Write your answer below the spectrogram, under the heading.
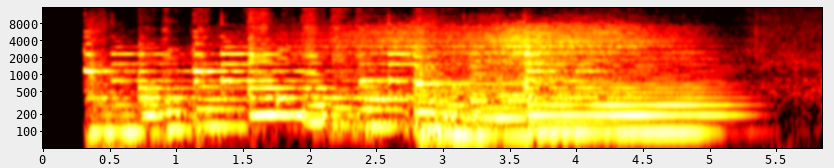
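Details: Bowed string music with deep sustained bass notes and shifting chords fills the whole passage, fading out at the end; no animal voice is heard.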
